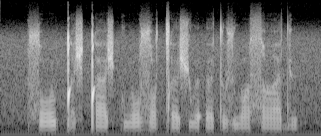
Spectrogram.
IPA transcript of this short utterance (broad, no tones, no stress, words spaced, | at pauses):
sˤuːɡ͡ǃaʃǃaːʃ kuː zˤʊ ǀɐʃuɐ̯ ʔɐtozuːɐ̯ sˤaːdʏ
